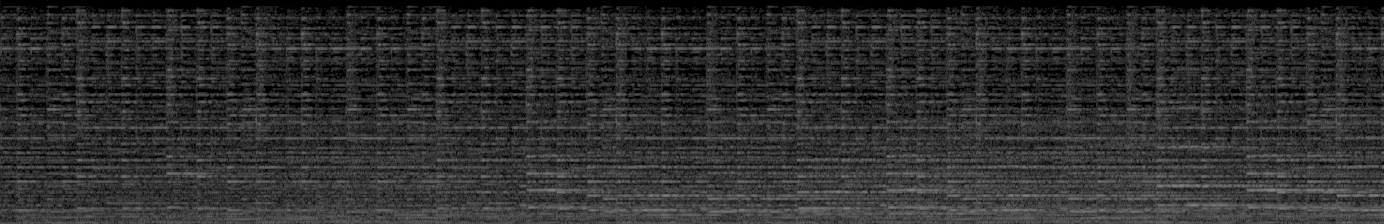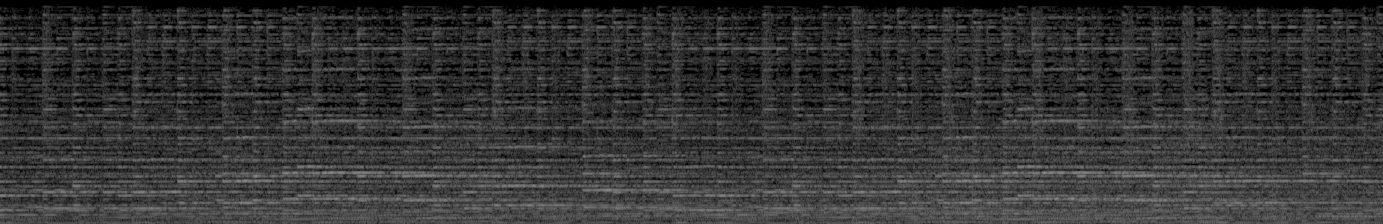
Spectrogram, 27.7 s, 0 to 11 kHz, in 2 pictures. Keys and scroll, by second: 7.7 typing, 21.1 typing.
